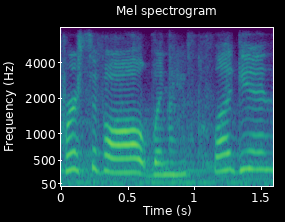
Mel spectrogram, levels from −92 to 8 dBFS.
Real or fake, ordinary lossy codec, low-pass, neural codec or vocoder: fake; Opus, 32 kbps; 7.2 kHz; codec, 16 kHz, 2 kbps, FunCodec, trained on Chinese and English, 25 frames a second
